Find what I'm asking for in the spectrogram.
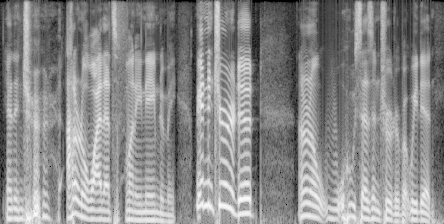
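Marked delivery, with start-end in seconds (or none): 2.9-3.8 high, loud bro voice; mock bro brag. Mocking a guy bragging to his friends about an intruder. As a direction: brag like a dude telling his buddies.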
